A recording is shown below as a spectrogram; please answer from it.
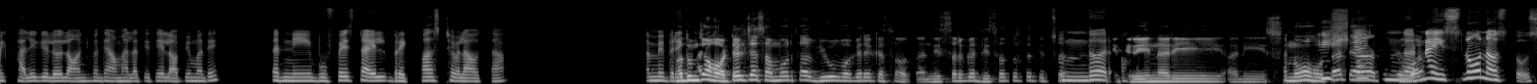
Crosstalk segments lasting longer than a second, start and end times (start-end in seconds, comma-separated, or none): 12.9-14.2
